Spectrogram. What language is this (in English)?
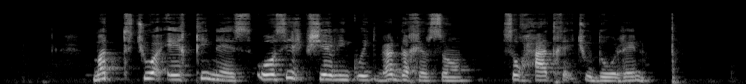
Bats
